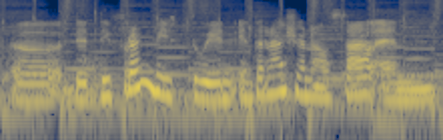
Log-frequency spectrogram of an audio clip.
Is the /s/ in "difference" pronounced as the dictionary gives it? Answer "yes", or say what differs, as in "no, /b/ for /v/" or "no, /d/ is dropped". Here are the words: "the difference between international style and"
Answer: no, /s/ is dropped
